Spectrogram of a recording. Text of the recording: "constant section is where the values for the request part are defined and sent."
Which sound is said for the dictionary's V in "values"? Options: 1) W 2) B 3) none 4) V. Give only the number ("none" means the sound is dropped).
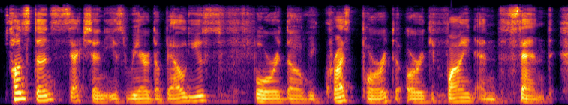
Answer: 2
